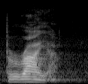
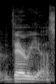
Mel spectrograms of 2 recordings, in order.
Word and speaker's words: Berea: Because verse 10, I'll, I'll read, it, says this that brothers immediately sent Paul and Silas away by night to Berea. or Veria, someone, some would pronounce it different.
